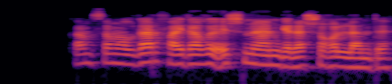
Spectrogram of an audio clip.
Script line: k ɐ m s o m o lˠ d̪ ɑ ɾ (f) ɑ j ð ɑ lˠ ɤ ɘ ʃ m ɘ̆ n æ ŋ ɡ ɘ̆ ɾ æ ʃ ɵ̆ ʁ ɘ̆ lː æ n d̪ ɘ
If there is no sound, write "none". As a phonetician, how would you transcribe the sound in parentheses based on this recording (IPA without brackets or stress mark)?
f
